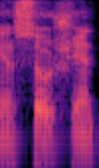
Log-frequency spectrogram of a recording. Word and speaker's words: insouciant: For example, the insouciant tourist wandered into the dense forest, unaware of the potential dangers that lay ahead. Regarding pronunciation, pay attention to the stress on the third syllable, iant.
